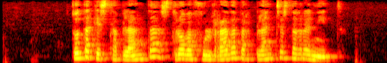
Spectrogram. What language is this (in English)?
Catalan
